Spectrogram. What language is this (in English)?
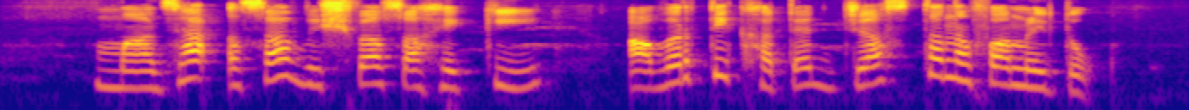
Marathi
